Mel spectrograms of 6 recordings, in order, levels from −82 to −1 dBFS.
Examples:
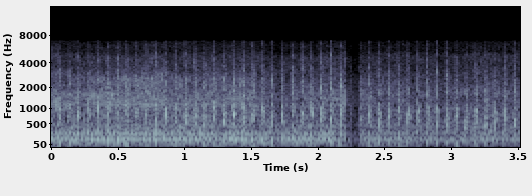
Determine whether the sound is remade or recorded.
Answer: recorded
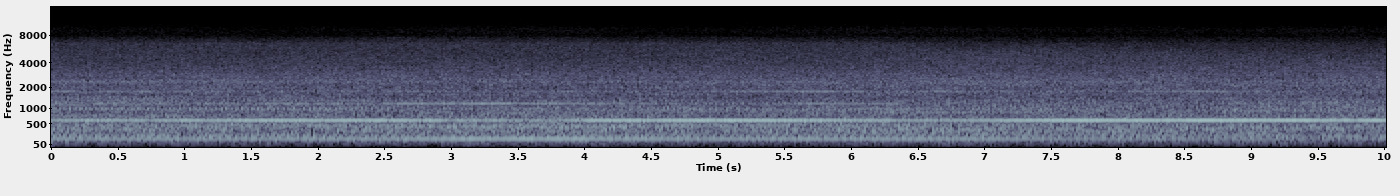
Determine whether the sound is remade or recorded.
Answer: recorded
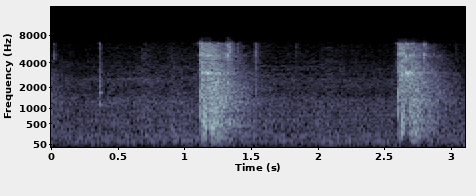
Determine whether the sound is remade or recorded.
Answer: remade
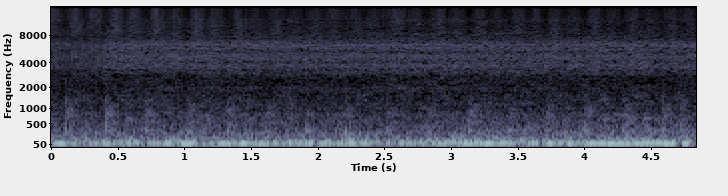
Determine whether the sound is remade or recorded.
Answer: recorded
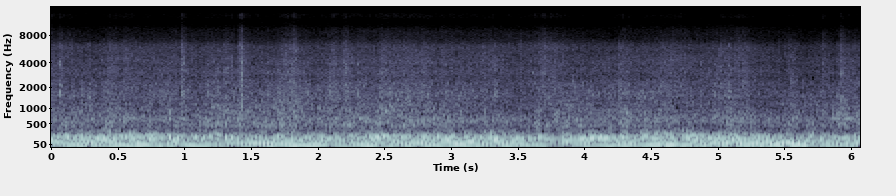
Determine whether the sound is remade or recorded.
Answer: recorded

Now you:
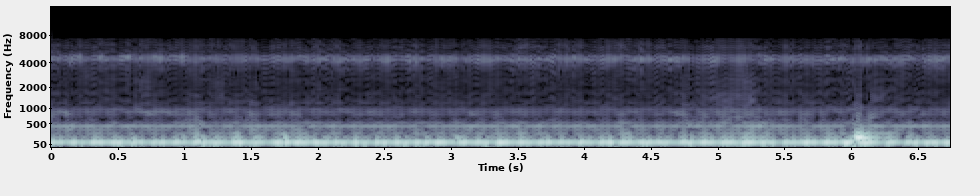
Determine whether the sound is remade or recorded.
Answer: remade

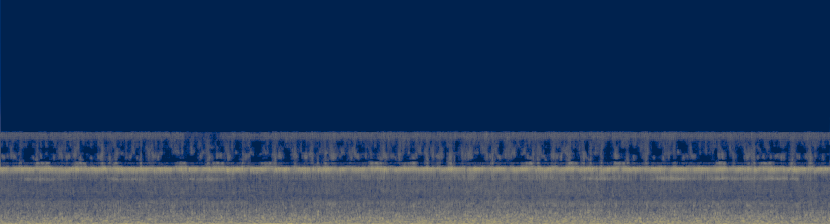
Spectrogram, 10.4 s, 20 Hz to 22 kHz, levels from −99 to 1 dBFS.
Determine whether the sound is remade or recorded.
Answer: remade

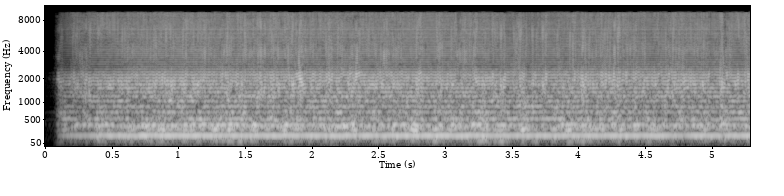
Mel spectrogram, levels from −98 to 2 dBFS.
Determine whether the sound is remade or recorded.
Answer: remade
